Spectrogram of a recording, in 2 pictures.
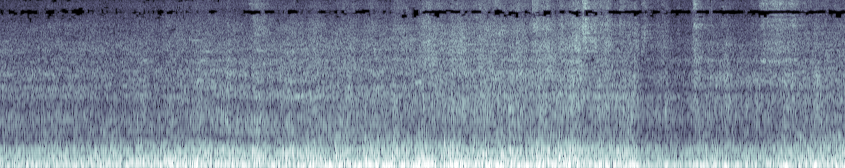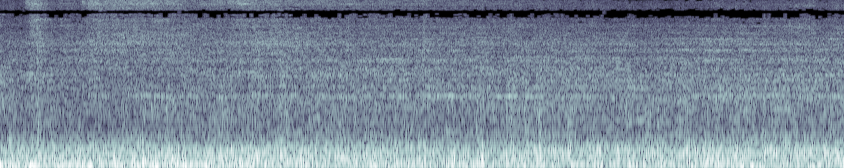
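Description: BNSF freight train of boxcars and tank cars rolling past close by: a steady noise of steel wheels on the rails, loudest about four to six seconds in, with a few wheel clacks partway through.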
